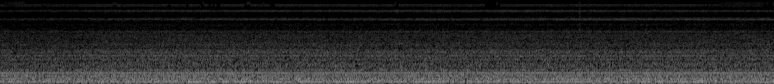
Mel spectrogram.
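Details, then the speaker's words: Gweikecloud laser cutter after removal of its internal fan, running with an external fan and air assist: only a soft, steady airflow hiss and low hum with no fan roar or rattle; normal, quiet running. "Looks like the fan is working. That means I don't have to put that white Gweikecloud fan up. This is great. It's so quiet."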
